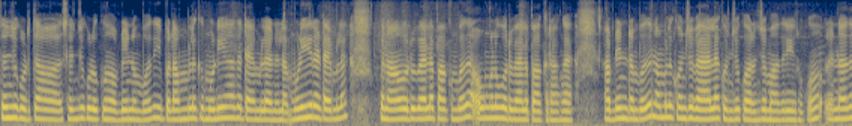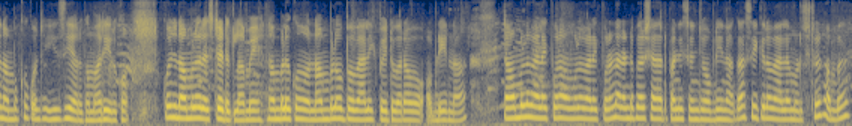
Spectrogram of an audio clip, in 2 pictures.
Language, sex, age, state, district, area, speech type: Tamil, female, 30-45, Tamil Nadu, Nagapattinam, rural, spontaneous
